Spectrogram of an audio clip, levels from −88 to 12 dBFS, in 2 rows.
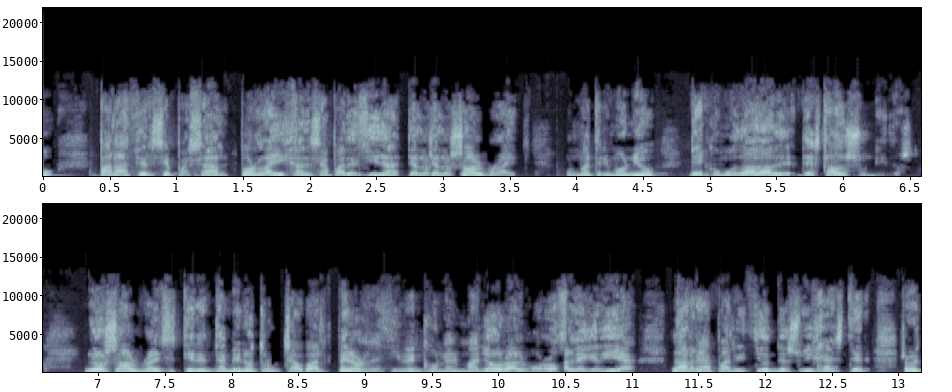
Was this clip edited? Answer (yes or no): yes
